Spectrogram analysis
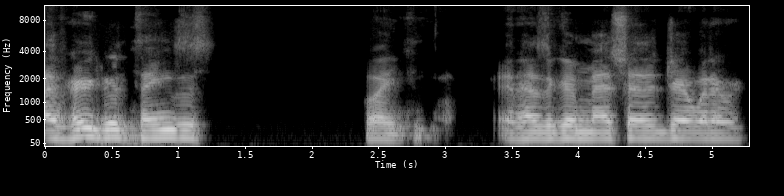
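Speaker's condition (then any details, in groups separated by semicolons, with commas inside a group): Cerebral palsy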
